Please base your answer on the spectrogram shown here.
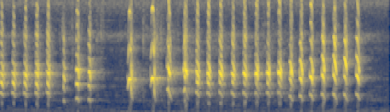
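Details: Rough-fill songbird master recording for competition birds: quick chipping notes, then a steady fast series of sharp, ringing chips.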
